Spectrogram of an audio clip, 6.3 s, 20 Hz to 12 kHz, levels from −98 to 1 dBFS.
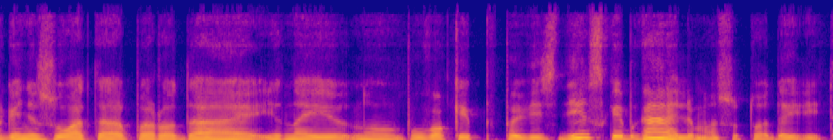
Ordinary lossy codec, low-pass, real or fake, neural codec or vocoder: Opus, 24 kbps; 10.8 kHz; fake; autoencoder, 48 kHz, 128 numbers a frame, DAC-VAE, trained on Japanese speech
